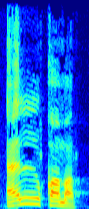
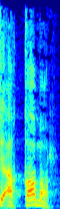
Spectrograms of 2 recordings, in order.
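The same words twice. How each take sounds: First: "القمر" with a distinct l, "al-qamar"; clear lam. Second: "القمر" said "aqqamar", l swallowed; dropped lam. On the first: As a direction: sound the l fully before the q in "القمر". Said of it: "أنا بقول إيه؟". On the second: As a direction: wrongly merge the l into the q of "القمر". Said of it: "ما بقولش القمر". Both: Shown as a demonstration.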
